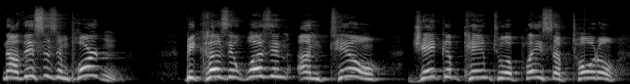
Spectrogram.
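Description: A man preaching a lively, conversational sermon as pastor, telling stories animatedly and calling for amens. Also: extremely high pitch, a little slow. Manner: animated storytelling, calls for amens.

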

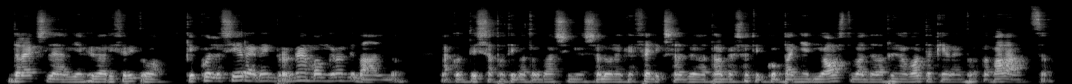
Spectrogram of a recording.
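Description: A man narrating a fantasy audiobook in a measured, dramatic storytelling manner. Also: mid-range voice, fairly even intonation, bright, forceful tone. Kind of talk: scripted narration.

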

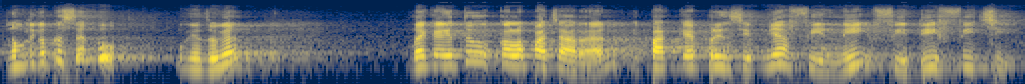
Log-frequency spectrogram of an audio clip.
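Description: A man preaching a religious talk to women, lively and joking as he addresses them directly. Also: high-pitched, normal speed. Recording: echoey hall.

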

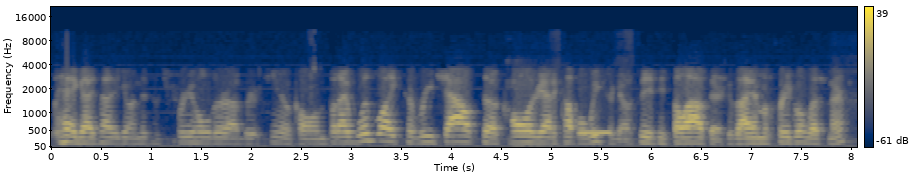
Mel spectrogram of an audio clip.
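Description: Fast-talking man over a phone line. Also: fairly high pitch, steady tone. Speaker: caller. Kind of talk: call-in radio talk. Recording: tinny distant phone line.

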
